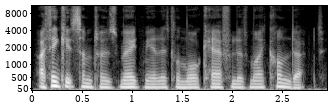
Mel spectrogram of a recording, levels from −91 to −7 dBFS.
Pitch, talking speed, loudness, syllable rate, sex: 130 Hz, 265 wpm, -20 LUFS, 7.1 syllables/s, male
